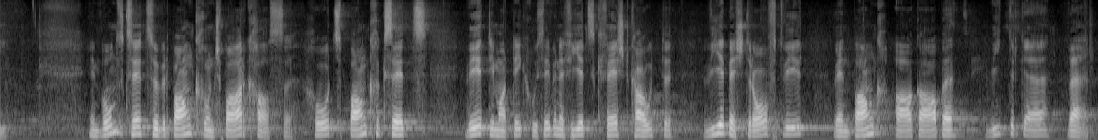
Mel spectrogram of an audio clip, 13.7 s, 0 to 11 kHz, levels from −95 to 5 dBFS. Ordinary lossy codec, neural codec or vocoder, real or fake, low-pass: none; none; real; none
